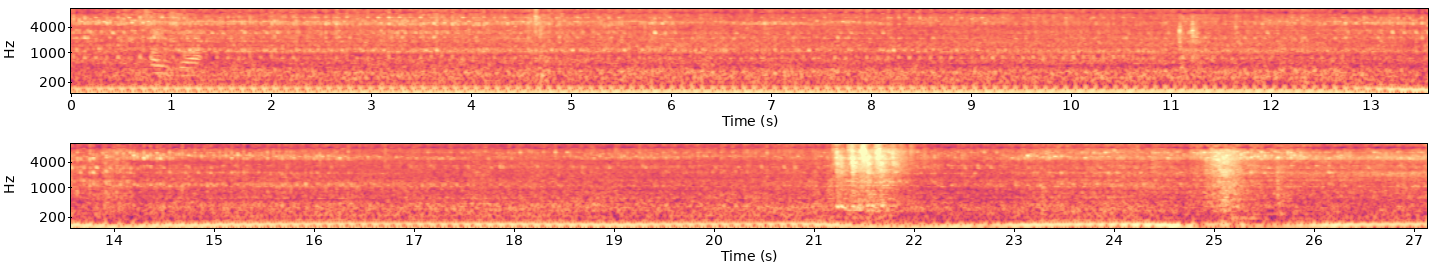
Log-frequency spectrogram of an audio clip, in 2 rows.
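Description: A fully warmed Ferguson 35 tractor, running on TVO kerosene with its radiator blind fitted, idles steadily with a loud, deep, even chug that shifts slightly midway and carries on unbroken.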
